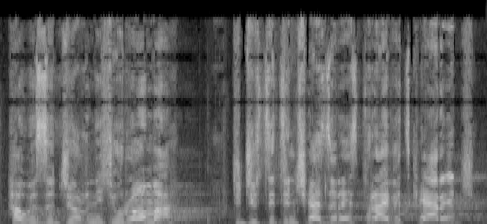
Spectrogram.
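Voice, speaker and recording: Shrill, very high-voiced villainous noblewoman. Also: fairly quick, a bit bright. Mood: mocking, jealous. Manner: shrill, mocking, imperious. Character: cruel, jealous, taunting Italian noblewoman villain. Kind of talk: video game cutscene acting. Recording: long reverb, faint background noise.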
